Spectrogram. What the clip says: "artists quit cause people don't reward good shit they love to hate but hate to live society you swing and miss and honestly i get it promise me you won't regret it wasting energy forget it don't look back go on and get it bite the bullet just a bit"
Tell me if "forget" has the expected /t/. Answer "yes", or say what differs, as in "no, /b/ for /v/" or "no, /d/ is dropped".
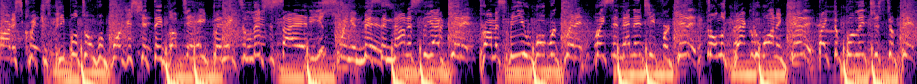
yes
